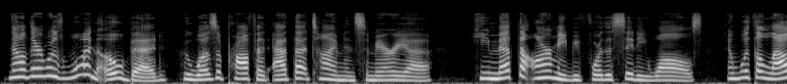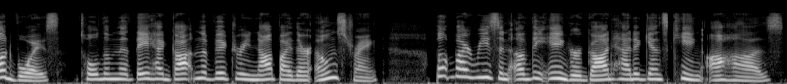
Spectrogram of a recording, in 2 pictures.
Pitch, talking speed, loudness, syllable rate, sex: 240 Hz, 195 wpm, -16 LUFS, 5.0 syllables/s, female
